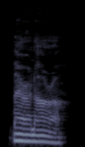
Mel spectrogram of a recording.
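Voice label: "marinara", Australian English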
